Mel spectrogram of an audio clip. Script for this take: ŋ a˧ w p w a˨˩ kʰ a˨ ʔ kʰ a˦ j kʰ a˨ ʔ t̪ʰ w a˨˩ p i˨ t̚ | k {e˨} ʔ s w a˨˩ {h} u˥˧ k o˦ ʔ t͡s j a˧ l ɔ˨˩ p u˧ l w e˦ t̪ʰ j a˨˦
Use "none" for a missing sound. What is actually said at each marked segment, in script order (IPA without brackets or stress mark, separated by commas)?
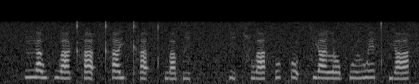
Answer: i˨, h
